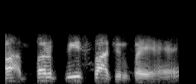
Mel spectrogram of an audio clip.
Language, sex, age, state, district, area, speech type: Hindi, male, 60+, Uttar Pradesh, Bhadohi, rural, conversation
